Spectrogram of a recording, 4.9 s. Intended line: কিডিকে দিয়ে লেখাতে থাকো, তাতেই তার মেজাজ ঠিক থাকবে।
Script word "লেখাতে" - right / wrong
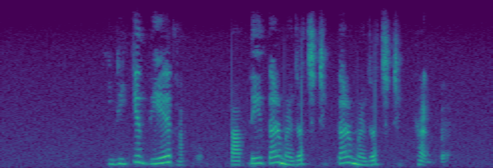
wrong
